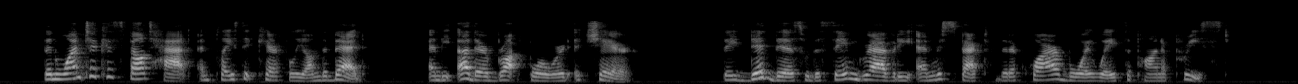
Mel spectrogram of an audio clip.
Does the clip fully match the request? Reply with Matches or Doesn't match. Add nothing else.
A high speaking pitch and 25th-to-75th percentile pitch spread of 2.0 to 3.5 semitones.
Doesn't match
